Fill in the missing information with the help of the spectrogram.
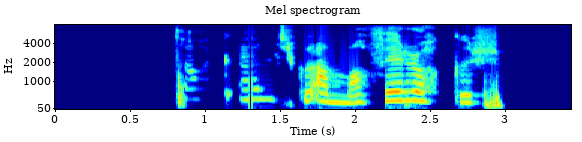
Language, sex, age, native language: Icelandic, female, 10, Icelandic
